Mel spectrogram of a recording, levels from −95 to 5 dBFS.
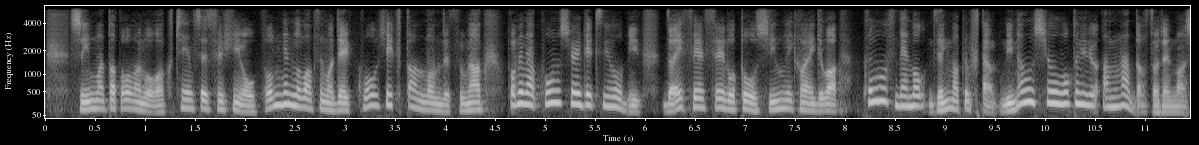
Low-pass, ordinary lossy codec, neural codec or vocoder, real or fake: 5.4 kHz; none; codec, 16 kHz, 0.5 kbps, FreqCodec, larger model; fake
